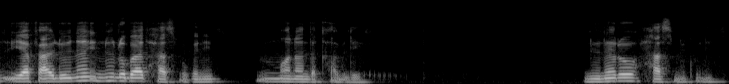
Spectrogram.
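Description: A man gives a grammar lesson in a slightly high, gravelly voice. He repeats each example and stretches it out slowly. Hesitant fillers break up his explanations. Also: darkish tone. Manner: slow, repeats words and drawls examples. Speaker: teacher.

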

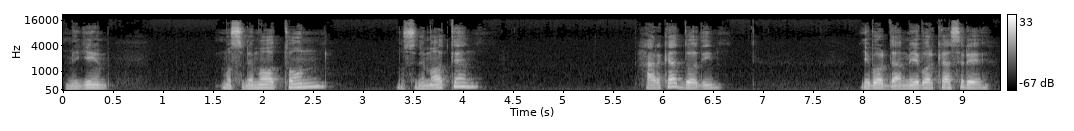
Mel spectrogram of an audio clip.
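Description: Man teaching grammar, gravelly mellow voice. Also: medium pitch, little pitch movement, pauses often. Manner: methodical, repeats each rule and example; reads Arabic text aloud then explains it in Persian. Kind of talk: classroom lesson explaining grammar.

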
